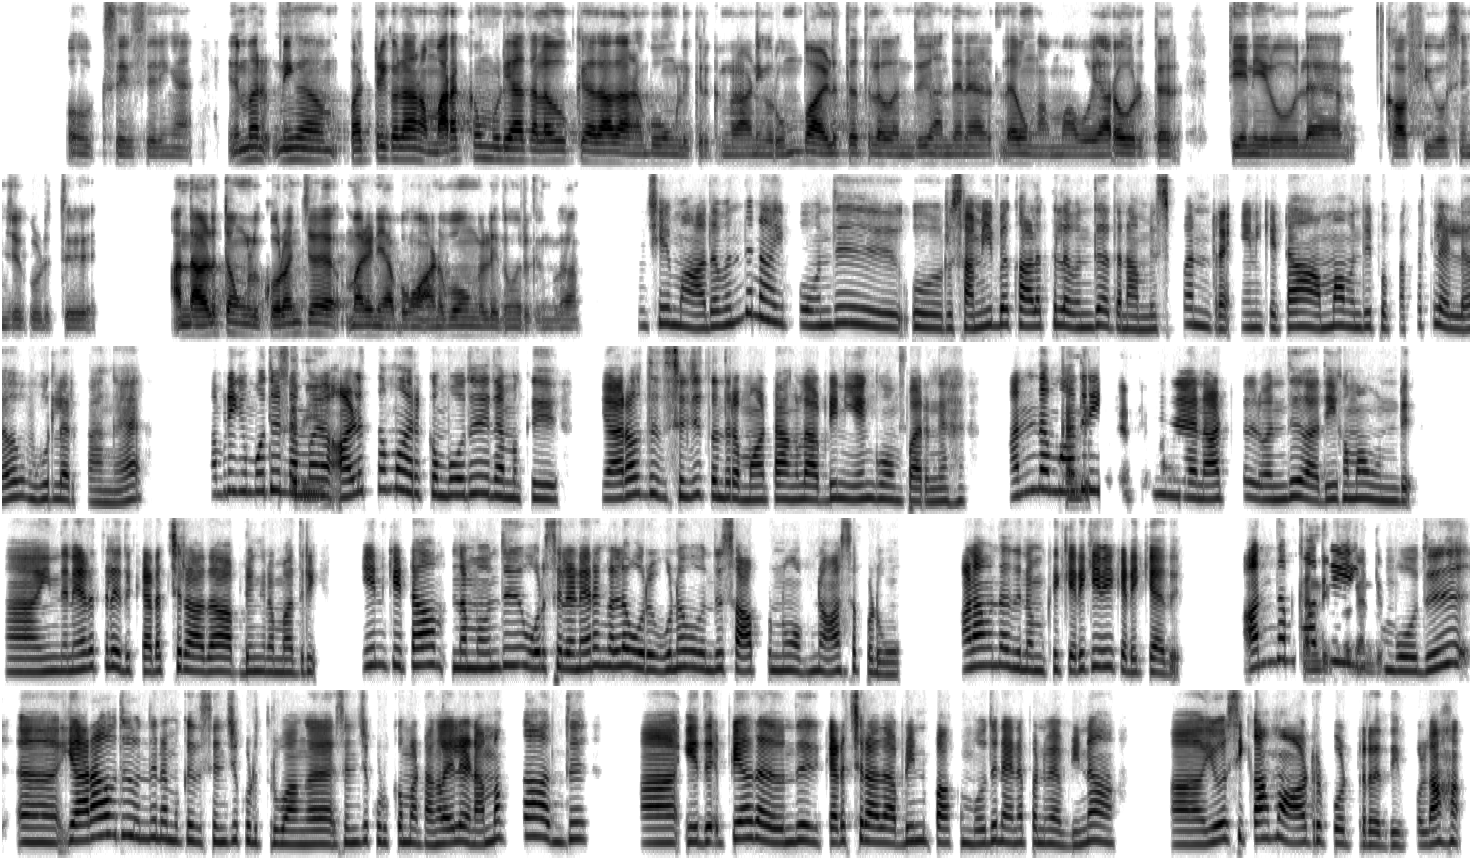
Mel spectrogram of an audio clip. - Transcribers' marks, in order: in English: "பர்டிகுலர்ர"; in English: "காஃபியோ"; in English: "மிஸ்"; chuckle; in English: "ஆர்டர்"; chuckle
- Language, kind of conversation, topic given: Tamil, podcast, அழுத்தமான நேரத்தில் உங்களுக்கு ஆறுதலாக இருந்த உணவு எது?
